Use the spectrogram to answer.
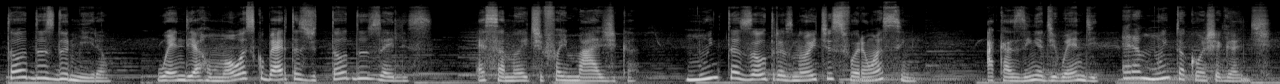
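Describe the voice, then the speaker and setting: Expressive Brazilian woman narrating a children's story. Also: mid-range voice, a little slow. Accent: Brazilian Portuguese. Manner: clear, expressive storytelling, lifts her voice for characters' lines. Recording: soft music behind.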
